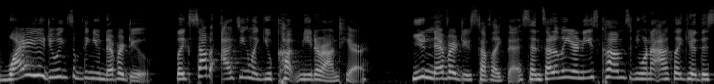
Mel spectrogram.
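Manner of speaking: heated, angry screaming. Retelling how Mimi screamed at her husband: imitating someone screaming angrily. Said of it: "starts screaming at her husband".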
